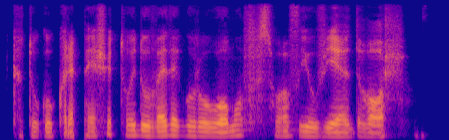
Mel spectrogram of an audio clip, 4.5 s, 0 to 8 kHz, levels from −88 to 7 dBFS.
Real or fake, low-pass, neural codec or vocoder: fake; 7.2 kHz; codec, 16 kHz, 0.9 kbps, LongCat-Audio-Codec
